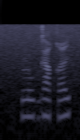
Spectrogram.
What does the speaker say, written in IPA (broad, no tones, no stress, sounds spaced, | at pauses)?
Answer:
ɭ u ɡ æ q i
